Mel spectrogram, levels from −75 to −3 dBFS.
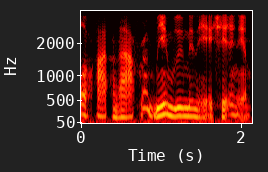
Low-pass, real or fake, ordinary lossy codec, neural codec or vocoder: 3.6 kHz; fake; none; autoencoder, 22.05 kHz, a latent of 192 numbers a frame, VITS, trained on many speakers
